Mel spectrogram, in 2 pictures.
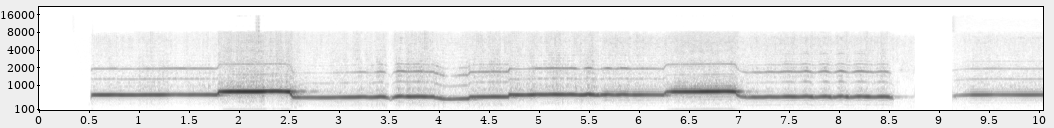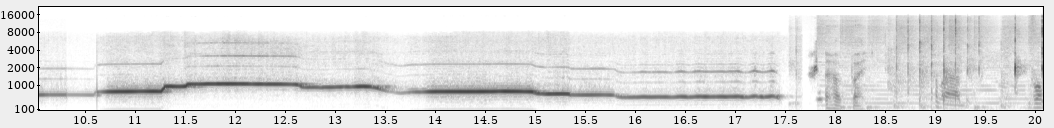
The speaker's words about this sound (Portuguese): Vai, toca a ocarina aí, que eu quero escutar.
